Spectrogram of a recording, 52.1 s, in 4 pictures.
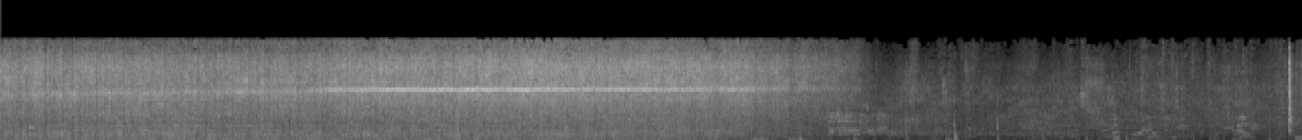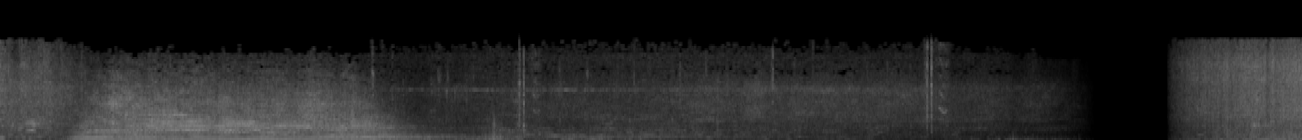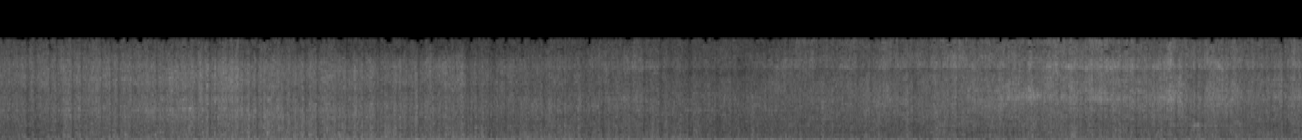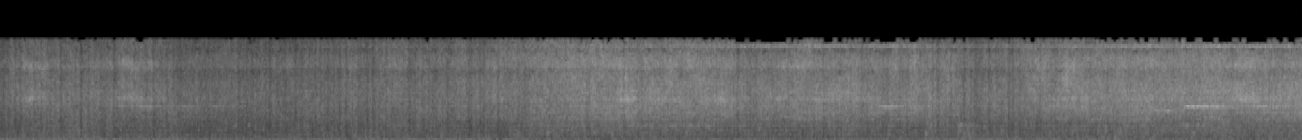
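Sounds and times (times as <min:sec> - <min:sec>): train running rattle and rumble: 0:00.0 - 0:13.7, 0:24.8 - 0:52.0.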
